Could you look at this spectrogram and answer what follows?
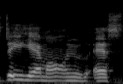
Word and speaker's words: Demos: I want to say Demos. Is D-E-M-O-S the correct spelling there, James? Same pronunciation as democracy.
